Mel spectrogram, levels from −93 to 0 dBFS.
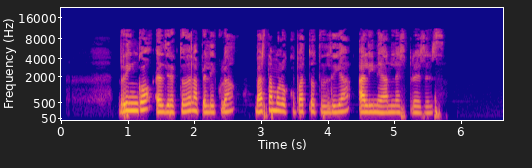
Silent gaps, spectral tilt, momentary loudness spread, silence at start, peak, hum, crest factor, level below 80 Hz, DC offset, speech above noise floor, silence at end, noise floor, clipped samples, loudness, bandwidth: none; -5.5 dB/octave; 11 LU; 0.9 s; -2 dBFS; none; 20 dB; -56 dBFS; under 0.1%; 61 dB; 0.9 s; -82 dBFS; under 0.1%; -21 LUFS; 11.5 kHz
